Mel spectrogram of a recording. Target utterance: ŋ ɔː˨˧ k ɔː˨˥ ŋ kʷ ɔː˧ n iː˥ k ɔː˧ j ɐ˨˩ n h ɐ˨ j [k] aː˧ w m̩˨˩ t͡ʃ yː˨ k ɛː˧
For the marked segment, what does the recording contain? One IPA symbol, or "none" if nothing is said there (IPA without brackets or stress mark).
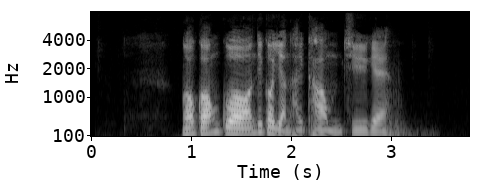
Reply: kʰ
